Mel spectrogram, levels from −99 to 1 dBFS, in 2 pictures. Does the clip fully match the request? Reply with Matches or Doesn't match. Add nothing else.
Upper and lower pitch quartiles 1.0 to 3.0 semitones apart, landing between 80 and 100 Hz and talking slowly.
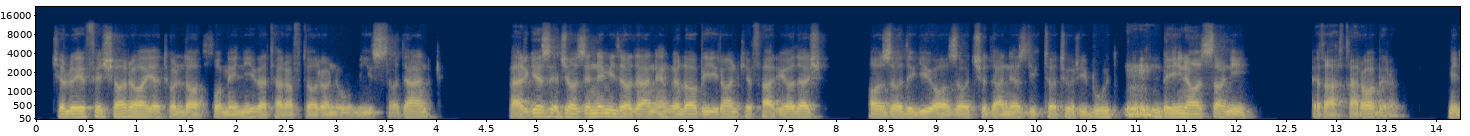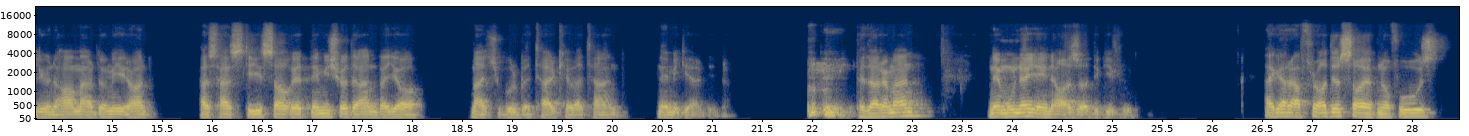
Matches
